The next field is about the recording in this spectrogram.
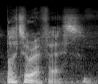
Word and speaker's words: Btrfs: ButterFS.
